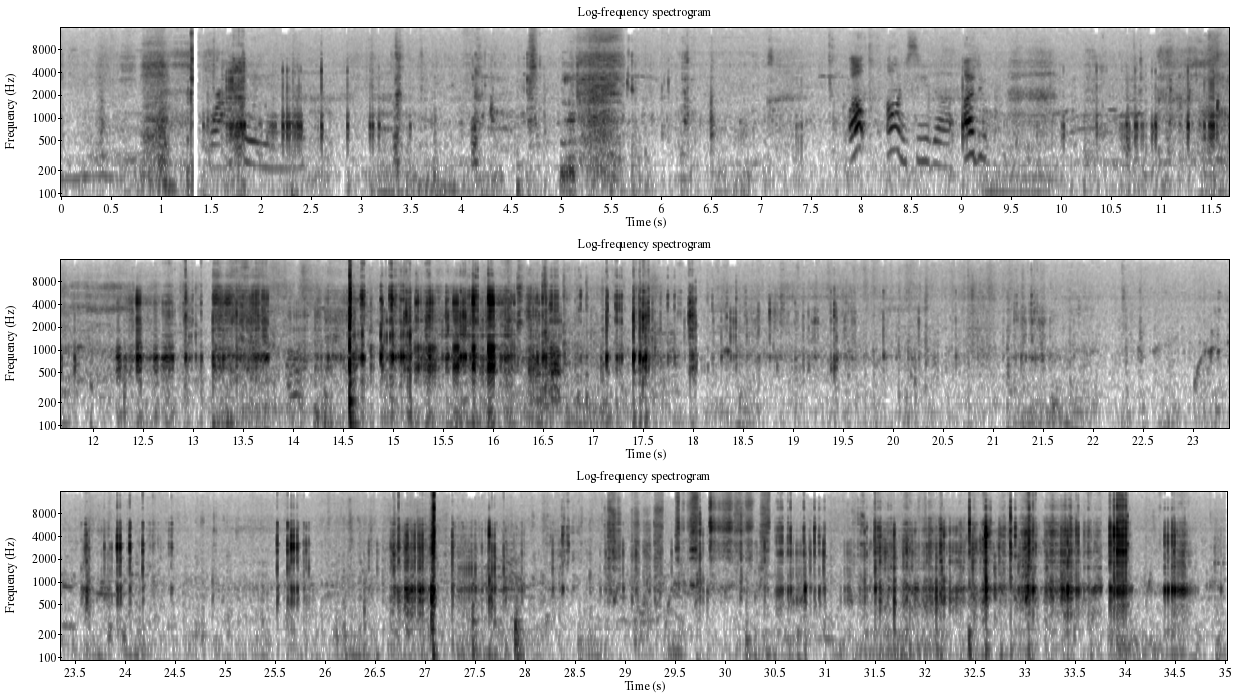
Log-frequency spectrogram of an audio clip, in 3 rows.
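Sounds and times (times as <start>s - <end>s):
small rustles and clicks: 1.4s - 5.0s, 10.0s - 35.0s.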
